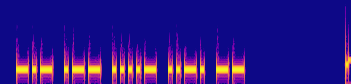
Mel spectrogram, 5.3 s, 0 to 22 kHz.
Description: Morse code, heard as a keyed tone, about 20 wpm, 700 Hz. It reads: KW4FM
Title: 2023 POTA Hunter Call Signs - 20wpm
